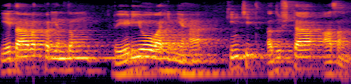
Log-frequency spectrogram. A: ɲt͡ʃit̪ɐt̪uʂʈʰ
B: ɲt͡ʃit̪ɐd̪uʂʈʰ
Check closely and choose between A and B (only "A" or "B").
B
